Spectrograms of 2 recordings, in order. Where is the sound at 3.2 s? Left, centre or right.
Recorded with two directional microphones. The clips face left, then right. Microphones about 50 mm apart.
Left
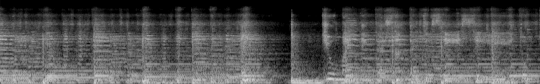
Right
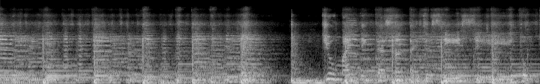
Right.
